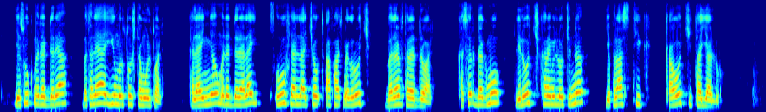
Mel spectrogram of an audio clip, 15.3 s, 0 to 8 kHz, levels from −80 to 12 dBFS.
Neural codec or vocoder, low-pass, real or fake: none; 7.2 kHz; real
